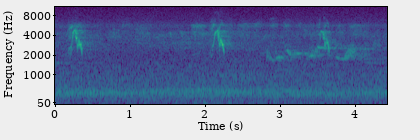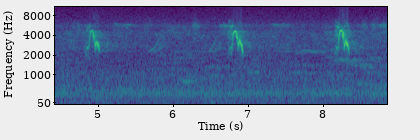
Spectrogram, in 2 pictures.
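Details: House sparrow calling: short, sharp chirps spaced irregularly every one to two seconds, six in all, a few fainter ones between, over a steady low background hiss.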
